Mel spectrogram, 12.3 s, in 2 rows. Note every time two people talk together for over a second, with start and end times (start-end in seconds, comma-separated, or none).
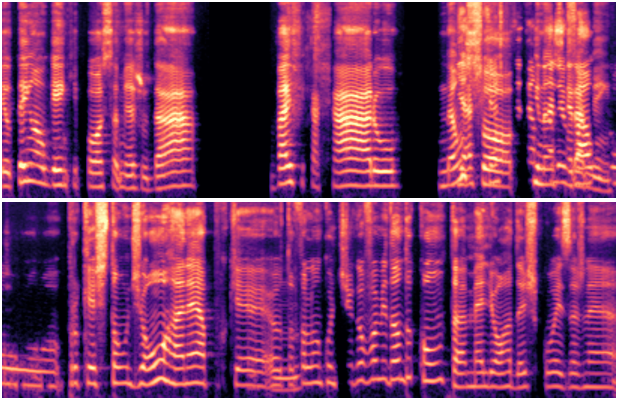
4.5-6.2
